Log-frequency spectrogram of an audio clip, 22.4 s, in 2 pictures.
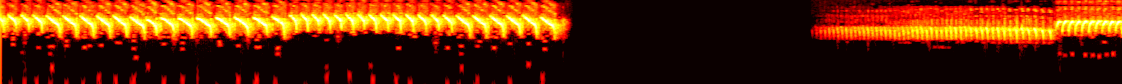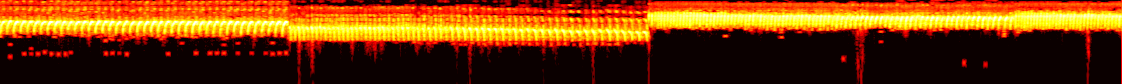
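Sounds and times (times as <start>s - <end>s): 
Canary song: 0.0s - 5.7s, 8.2s - 22.4s.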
